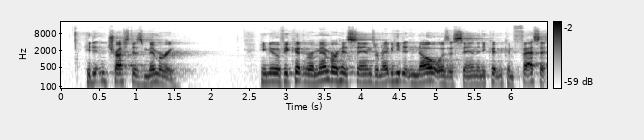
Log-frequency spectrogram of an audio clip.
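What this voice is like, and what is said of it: Slight twang in his accent. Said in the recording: “I've got a little bit of twang in my voice”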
